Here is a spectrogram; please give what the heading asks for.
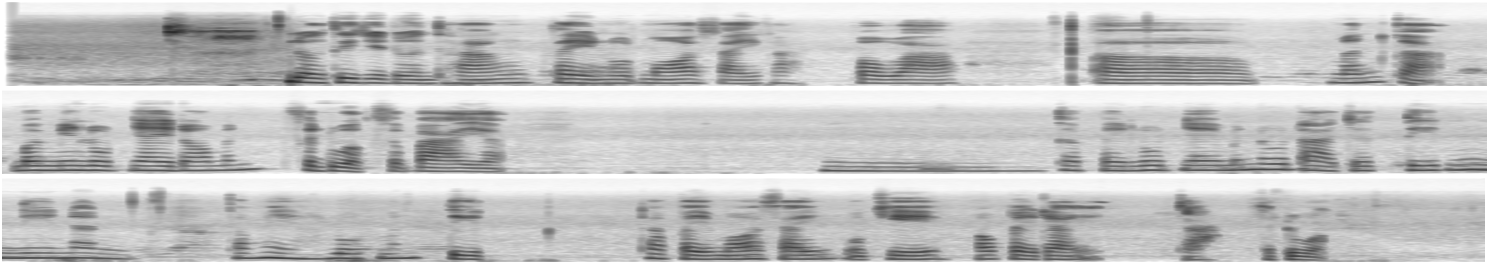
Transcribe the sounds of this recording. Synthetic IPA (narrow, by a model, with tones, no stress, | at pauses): lɯ˧˩ək̚t̪ʰiː˧˩siː˧˩dɤː˨˩nt̪ʰaː˧˦ŋt̪a˧˩jlo˧˩t̪̚mɔː˧˦˧sa˨˧˦jkʰa˧˩ | pʰɔ˧waː˧ | ʔaː˨˩ | ma˧˥˨nka̰˧˩bɔː˧˦miː˧˥˨lo˧t̪̚ɲa˧˩jnɔ˧˥ma˧˥˨nsa˧du˨˩ək̚sa˧baː˨jʔa˧˨ | ʔɯː˧˩ | t̪ʰa˧˩pa˨jlo˧t̪̚ɲa˧˩jma˧˥˨nlo˧t̪̚ʔaː˨˩t̪̚t͡ɕa˧t̪i˧˦t̪̚n˧niː˧˨na˧˨nt̪ʰa˧ma˧˩˨lo˧˩t̪̚ma˧˥˨nt̪i˧˦t̪̚ | ka˧˩pa˨˩jmɔː˧˥˧sa˧˦jʔoː˨˩kʰeː˧˨ha˧˩wpa˨˩jda˧˩j | ka˧˩sa˧du˨˩ək̚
